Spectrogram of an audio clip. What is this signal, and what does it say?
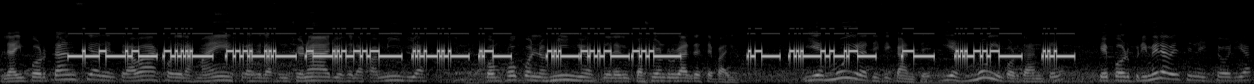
TTY/TDD text telephone tones (45.45 baud Baudot), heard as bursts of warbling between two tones, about 400 Hz shift, 1600 Hz centre. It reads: MANY GYMS OFFER A VARIETY OF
